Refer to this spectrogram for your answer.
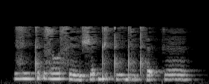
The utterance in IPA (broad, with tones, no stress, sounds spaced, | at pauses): z i˦ t ɪ˦ ʔ z ɔ˦ s e˨ ɪ̯ ʃ ɛ˦ ʔ d i˦˨ t i˦ d ĩ˨ tʰ ɛ˦ ʔ k ɛ˦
